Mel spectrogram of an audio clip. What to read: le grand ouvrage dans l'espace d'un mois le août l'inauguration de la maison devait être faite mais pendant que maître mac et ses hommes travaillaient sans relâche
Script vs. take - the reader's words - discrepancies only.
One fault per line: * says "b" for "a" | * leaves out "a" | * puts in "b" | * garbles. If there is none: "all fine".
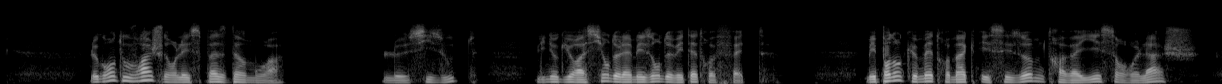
all fine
